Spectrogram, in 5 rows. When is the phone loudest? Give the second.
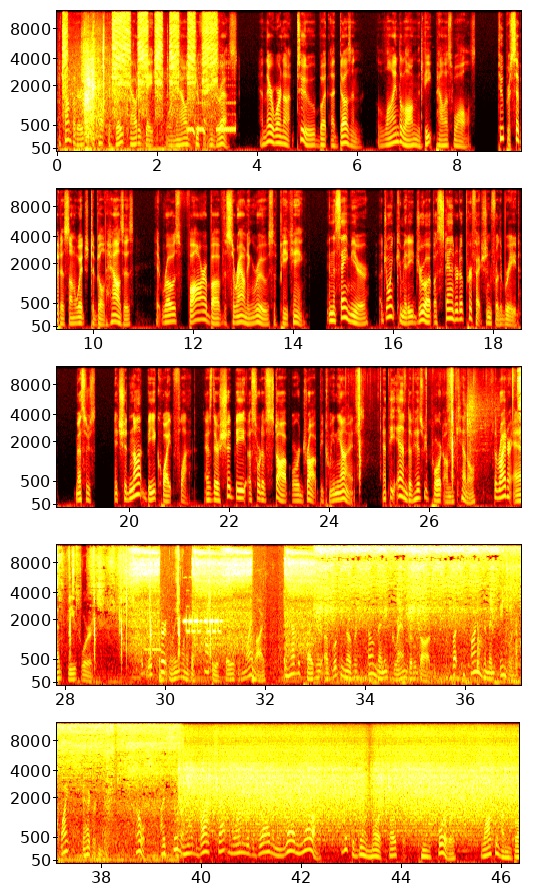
31 s.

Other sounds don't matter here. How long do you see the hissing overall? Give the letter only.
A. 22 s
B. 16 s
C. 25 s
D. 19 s
A.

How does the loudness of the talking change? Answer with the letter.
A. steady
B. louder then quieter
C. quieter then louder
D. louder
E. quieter
A.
